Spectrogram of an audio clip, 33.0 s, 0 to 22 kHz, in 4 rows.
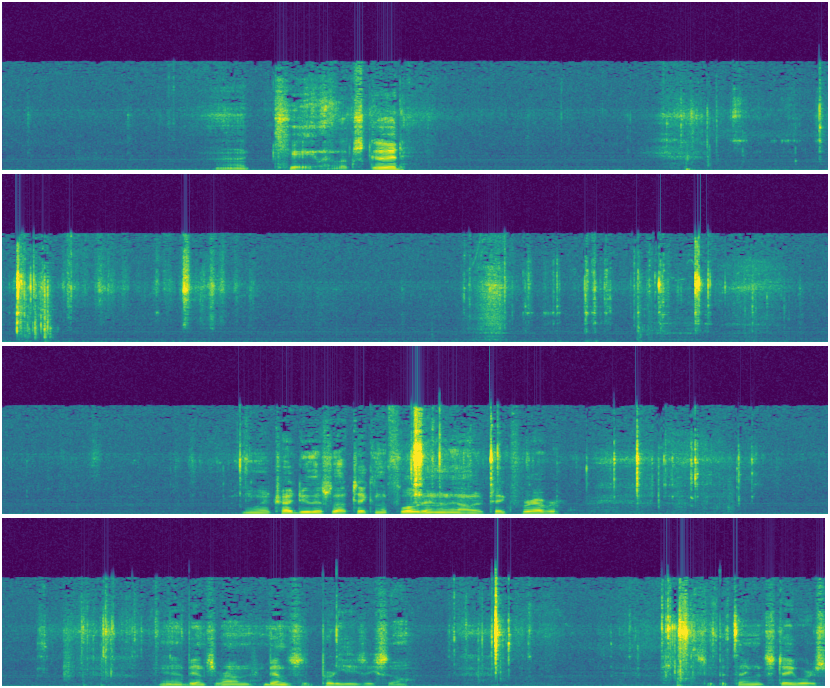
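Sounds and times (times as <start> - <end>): steady low hum: 0.0 - 33.0
small parts clicking on metal: 13.4 - 16.0, 29.2 - 30.2.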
